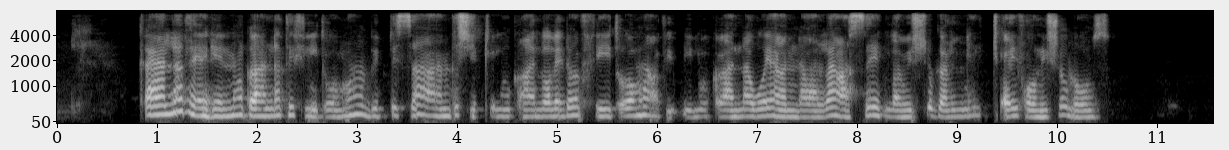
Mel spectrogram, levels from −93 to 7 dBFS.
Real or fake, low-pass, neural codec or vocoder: fake; 7.2 kHz; codec, 24 kHz, 1.5 kbps, HILCodec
